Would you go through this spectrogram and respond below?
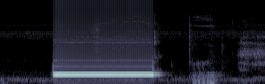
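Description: A steady electronic telephone tone sounds once for about a second, loud and close, while a call is placed to Putri; a brief burst of speech follows after it stops.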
